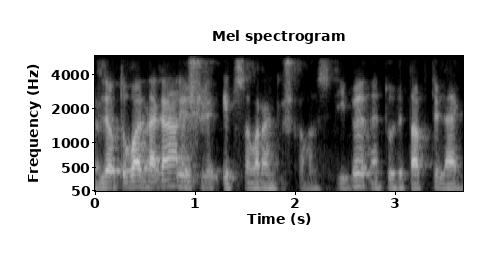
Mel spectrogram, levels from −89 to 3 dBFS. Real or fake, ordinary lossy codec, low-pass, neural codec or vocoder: fake; Opus, 32 kbps; 5.4 kHz; codec, 16 kHz, 2 kbps, FunCodec, trained on Chinese and English, 25 frames a second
